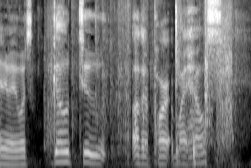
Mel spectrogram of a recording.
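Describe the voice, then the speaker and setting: A man speaks at a fairly high pitch. Noticeable background noise runs under him. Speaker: vlogger. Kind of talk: casual vlog walkthrough. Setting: outdoors.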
